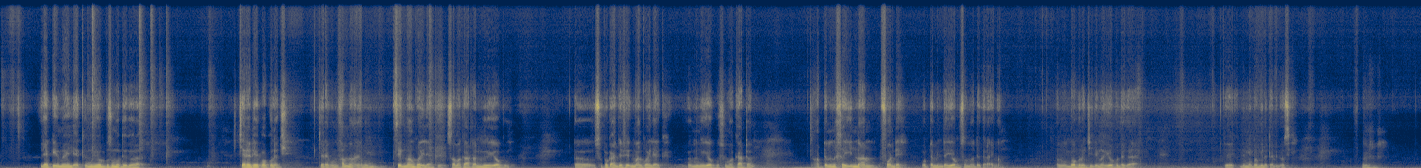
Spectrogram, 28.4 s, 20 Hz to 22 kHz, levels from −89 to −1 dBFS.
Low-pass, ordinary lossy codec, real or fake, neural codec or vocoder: none; none; fake; autoencoder, 48 kHz, 128 numbers a frame, DAC-VAE, trained on Japanese speech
